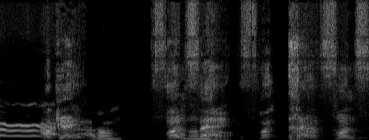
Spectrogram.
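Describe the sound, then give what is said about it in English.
A voice imitates a dinosaur growl, producing a few strained, pitchy vocal bursts separated by brief pauses, without any real words. “I don't know how what do dinosaurs do? Do they growl?”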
